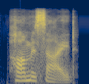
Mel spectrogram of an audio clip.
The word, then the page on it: homicide: Indian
